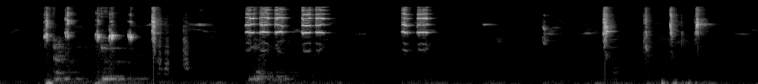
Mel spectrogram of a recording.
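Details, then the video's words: Sunbird called konin giving dry, rattling high chatters and clustered ticking notes in short bursts, with a few thin whistles between. "Variasi kicau burung Konin"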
